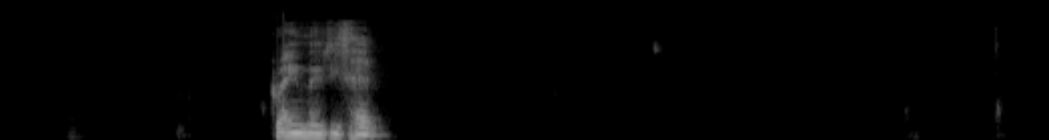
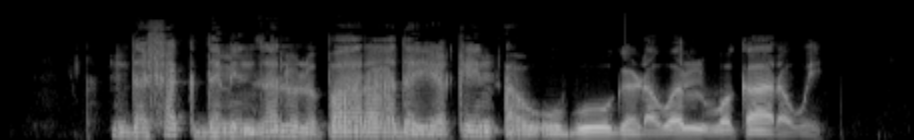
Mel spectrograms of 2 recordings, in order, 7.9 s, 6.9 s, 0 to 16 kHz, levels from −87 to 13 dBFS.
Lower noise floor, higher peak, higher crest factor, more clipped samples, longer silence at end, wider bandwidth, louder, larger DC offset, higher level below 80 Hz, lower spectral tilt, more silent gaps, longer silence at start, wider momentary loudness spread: first, under -90 dBFS vs -75 dBFS; second, -16 dBFS vs -4 dBFS; about the same, 22 dB vs 20 dB; neither; first, 5 s vs 0.7 s; about the same, 9.2 kHz vs 8.6 kHz; second, -31 LUFS vs -24 LUFS; neither; about the same, -60 dBFS vs -58 dBFS; second, -6 dB/octave vs -7.5 dB/octave; neither; first, 2.05 s vs 0.85 s; about the same, 7 LU vs 8 LU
